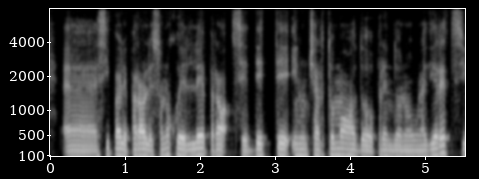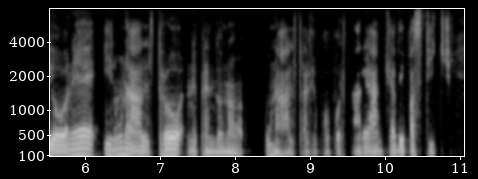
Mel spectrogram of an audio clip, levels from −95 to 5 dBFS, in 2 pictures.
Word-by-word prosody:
ehm 95 0 -1
sì 95 - -4
poi 115 -1 +4
le 105 - +2
parole 110 -2 +4
sono 110 +4 -3
quelle 115 0 +4
però, 105 +1 +2
se 100 -2 -3
dette 110 +2 +1
in 115 0 -1
un 110 -1 -1
certo 110 +2 -1
modo 105 -5 +1
prendono 100 -2 -2
una 100 0 -2
direzione, 115 -2 +2
in 105 -2 -3
un 120 +2 -2
altro 95 +3 +1
ne 95 -1 -7
prendono 85 -3 -6 0.2
un'altra 90 -4 -8
che 85 -1 -18
può - - -16
portare 90 +1 -9
anche 90 +1 -5
a 95 - 0
dei 100 0 +1
pasticci. 100 0 -6
105 Hz, 165 wpm, -24 LUFS, 95-110 Hz, 0.2 s, poi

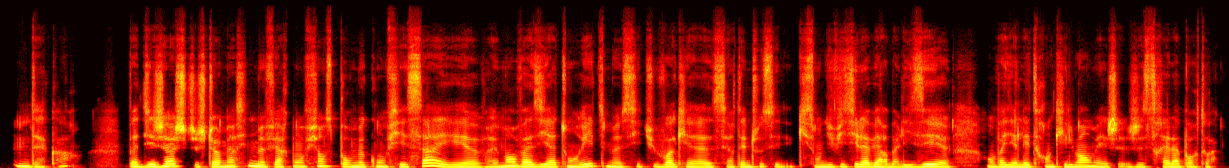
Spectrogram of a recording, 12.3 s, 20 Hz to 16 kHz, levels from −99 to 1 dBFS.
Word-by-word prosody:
Mmh, 225 -3 +2
d'accord. 195 +5 -9 0.5
Bah, 210 - +2
déjà 200 +4 +3
je 220 - +7 0.2
je 180 - +2
te 205 - +2
remercie 200 +3 0
de - - +6
me 210 - +5
faire 195 -2 -2
confiance 205 +3 -2
pour 200 -4 -3
me 190 +1 +4
confier 190 0 -2
ça 260 +6 +2
et 180 -3 0
heu, 175 - 0
vraiment 180 +5 +1
vas-y 200 -2 +2
à 190 - +2
ton 190 0 0
rythme. 205 -2 +1
Si 180 +2 -7
tu 190 +1 -9
vois 195 +2 +1
qu'il 190 -1 -2
y - - -1
a 170 0 -1
certaines 180 0 -3
choses, 205 +2 -7
heu, - - -4
qui 190 0 -12
qui - - -7
sont 185 - -2
difficiles 180 +2 0
à 190 - +4
verbaliser, 175 +2 +2 0.4
on 190 - -1
va 190 0 +2
y 185 - +3
aller 180 0 +2
tranquillement 185 +3 0
mais 180 -4 0
je 160 - 0
je 175 +1 -4
serai 180 +1 -4
là 175 - +2
pour 185 -2 -5
toi. 170 - -10
190 Hz, 245 wpm, -22 LUFS, 180-205 Hz, 0.5 s, je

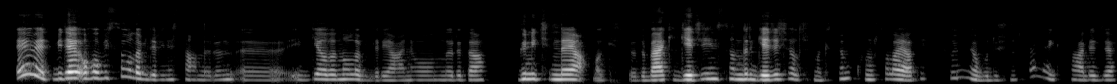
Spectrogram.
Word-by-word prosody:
Evet, 430 - 0
bir 260 - -6
de 290 0 +11
hobisi 285 +2 -3
olabilir 260 -10 -4
insanların, 215 0 -16
eee, 200 -2 -21
ilgi 215 +3 -9
alanı 225 +1 -4
olabilir. 200 -5 -10
Yani, 190 0 -14
o 205 - -19
onları 205 0 -17
da 210 0 -7 0.3
gün 245 +2 0
içinde 235 -1 -1
yapmak 215 - -1
istiyordur. 185 +1 -20
Belki 205 0 +2
gece 215 +3 +4
insanıdır, 250 -2 -3
gece 215 +1 +3
çalışmak 230 -5 -15
istiyor 200 +7 -13
ama 285 - -27
kurumsal 225 +1 -14
hayata 210 -4 -3
hiç 275 +2 -31
uymuyor 290 -9 -12
bu 190 0 -17
düşünsene. 230 - -21
İlk 220 - -20
sadece, 205 -1 -12
220 Hz, 175 wpm, -21 LUFS, 205-245 Hz, 0.3 s, de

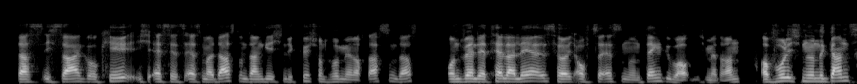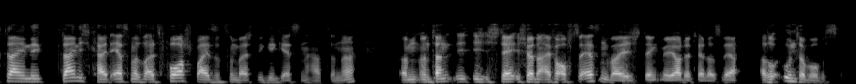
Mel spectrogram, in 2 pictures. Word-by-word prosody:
dass 120 0 +3
ich 125 -5 -9
sage, 130 +3 +4
okay, 150 +7 -2
ich 125 - -12
esse 130 -1 -2
jetzt 115 -3 -9
erst - - -2
mal 115 - -1
das 155 +4 +4
und 135 - -10
dann 125 -1 0
gehe 125 - -5
ich 120 -3 -11
in - - -14
die 115 - -11
Küche 145 +3 -9
und 120 - -13
hole 130 +1 -7
mir 120 -2 -6
noch 105 -2 -4
das 135 +3 -3
und 140 - -15
das. 130 +4 -2 0.3
Und 130 0 -1
wenn 140 0 +5
der 130 -2 +3
Teller 135 0 +5
leer 145 +1 +2
ist, 145 0 -8
höre 125 - +6
ich 125 - -6
auf 125 -4 -3
zu 105 - -5
essen 125 -2 -7
und 105 -1 -13
denke 150 +2 0
überhaupt - - +1
nicht 110 -1 -26
mehr 100 -1 -7
dran, 105 +5 -2 0.2
obwohl 135 +7 +4
ich 155 -1 -6
nur 145 -1 0
'ne 140 -1 -1
ganz 160 +5 +3
kleine 140 -3 +2
Kleinigkeit 155 -5 +3
erst 130 - +2
mal 125 - -1
so 120 - -1
als 115 - 0
Vorspeise 140 -9 +3
zum 105 +1 -13
Beispiel 100 +2 -5
gegessen 100 -1 -10
hatte, 85 -1 -13
ne? - - -5 0.4
Und 110 +1 -3
und 115 +2 -3
dann 135 +1 +5
i 130 -1 -5
ich 125 -2 -4
ich 105 -3 -11
de 130 +1 +5
höre - - +7
dann 125 -1 +1
einfach 120 - +2
auf 125 - +1
zu - - -4
essen, 150 +1 +1
weil 100 -1 +4
ich 95 0 -11
denke 110 +2 -3
mir, 105 - -3
ja, 110 +1 +5
der - - -5
Teller 485 0 -4
ist - - -17
leer. 485 - 0 0.2
Also - - -1
unterbewusst. - - -2
125 Hz, 285 wpm, -25 LUFS, 110-140 Hz, 0.4 s, höre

